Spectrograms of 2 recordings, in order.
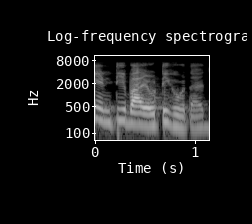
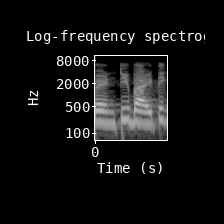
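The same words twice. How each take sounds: First: एंटीबायोटिक as "entibayotik"; teacher's correct एंटीबायोटिक; correct pronunciation. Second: एंटीबायोटिक said as "entibaitik"; old-timer's एंटीबायोटिक, yo dropped; wrong pronunciation. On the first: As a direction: say एंटीबायोटिक properly with yo. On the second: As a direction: imitate the elders' एंटीबायोटिक, "entibaitik". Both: Shown as a demonstration. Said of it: "एंटीबायोटिक नहीं".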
